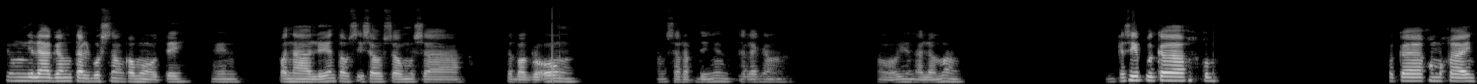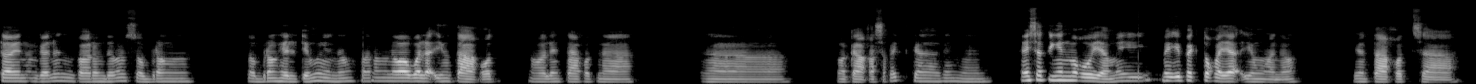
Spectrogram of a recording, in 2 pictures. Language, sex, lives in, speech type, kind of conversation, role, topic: Filipino, male, Philippines, conversation, unstructured, none, Paano mo hinaharap ang takot na magkasakit dahil sa hindi malusog na pamumuhay?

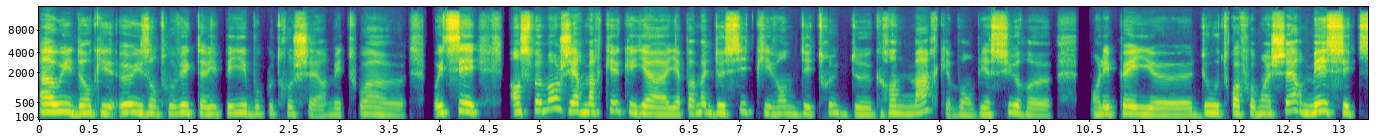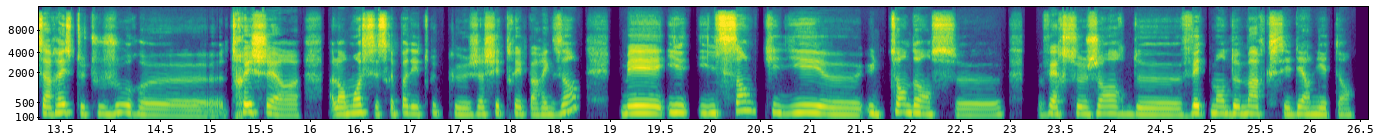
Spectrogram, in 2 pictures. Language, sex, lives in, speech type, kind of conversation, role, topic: French, female, United States, conversation, podcast, host, Y a-t-il un vêtement qui te rend fier(e) ?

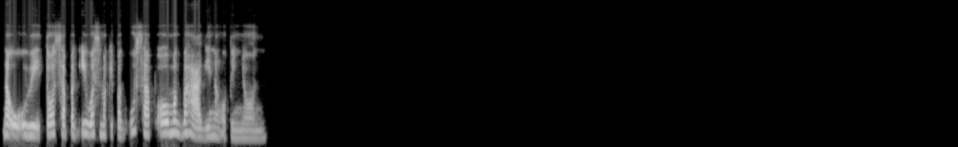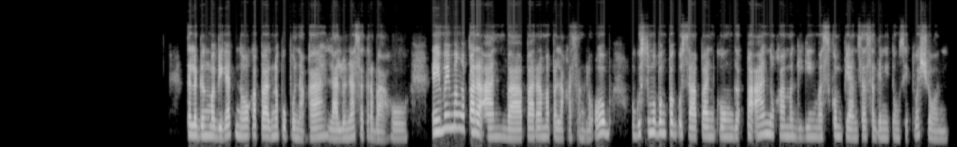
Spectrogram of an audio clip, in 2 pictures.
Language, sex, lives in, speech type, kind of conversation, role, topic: Filipino, female, Philippines, read, expert-assistant, expert, Pag may nagtanong kung mali bang maghalo ng Tagalog at Ingles, paano nga ba ito mas klarong ipapaliwanag at ano ang damdamin ng karamihan tungkol dito?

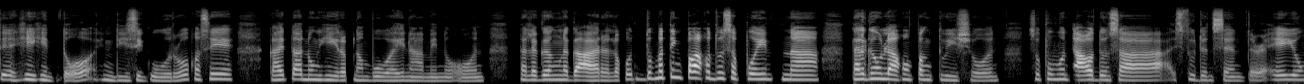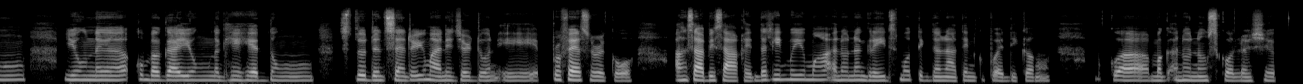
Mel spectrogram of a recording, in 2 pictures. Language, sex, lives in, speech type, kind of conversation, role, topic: Filipino, female, Philippines, conversation, podcast, guest, Paano binibigyang-halaga ng inyong pamilya ang edukasyon, at bakit?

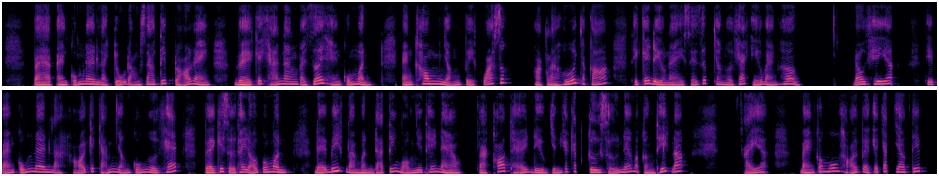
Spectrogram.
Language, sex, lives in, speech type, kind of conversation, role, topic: Vietnamese, female, Vietnam, read, expert-assistant, expert, Tại sao nên giữ lời hứa với người khác?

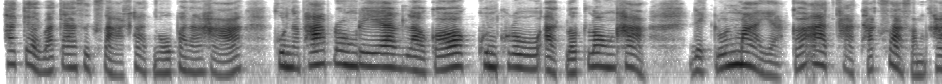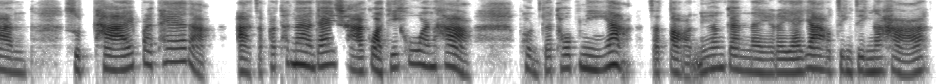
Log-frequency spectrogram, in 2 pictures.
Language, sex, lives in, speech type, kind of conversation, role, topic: Thai, female, Thailand, read, expert-assistant, expert, ถ้าคุณเป็นนายกฯ แล้วมีงบจำกัด คุณจะเลือกใช้งบช่วยเหลือประชาชนด้านไหนก่อน?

